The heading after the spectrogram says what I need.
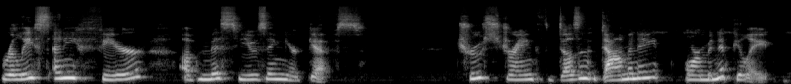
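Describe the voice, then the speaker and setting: A woman's voice: fairly high pitch, slow, darkish tone. A woman hosting a live spiritual card reading, speaking conversationally and earnestly as she guides listeners and reads out messages. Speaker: live tarot reader and host. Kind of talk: casual livestream chat with card reading.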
